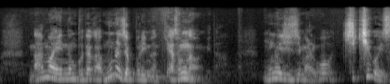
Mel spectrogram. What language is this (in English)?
Korean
